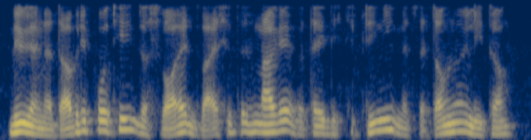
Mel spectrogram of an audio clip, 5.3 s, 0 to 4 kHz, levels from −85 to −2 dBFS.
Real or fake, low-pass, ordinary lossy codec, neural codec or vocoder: fake; 3.6 kHz; none; codec, 16 kHz, 4 kbps, FunCodec, trained on Chinese and English, 50 frames a second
